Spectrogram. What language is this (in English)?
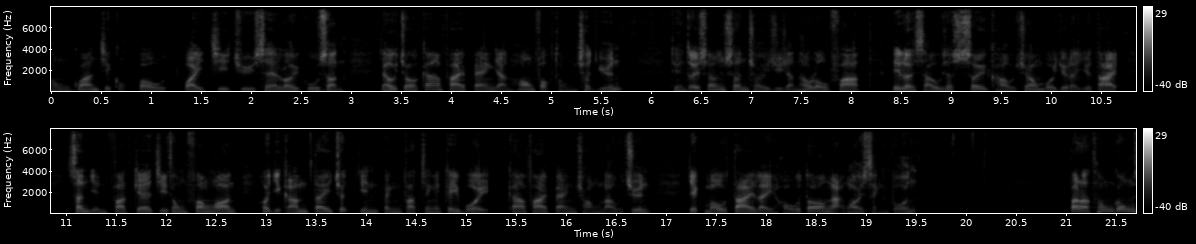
Chinese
